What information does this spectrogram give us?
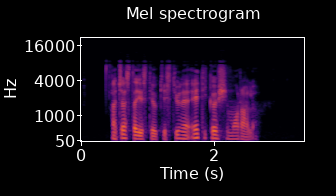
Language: Romanian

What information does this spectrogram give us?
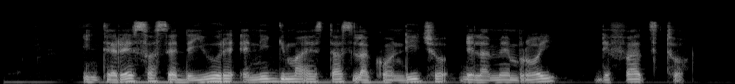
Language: Esperanto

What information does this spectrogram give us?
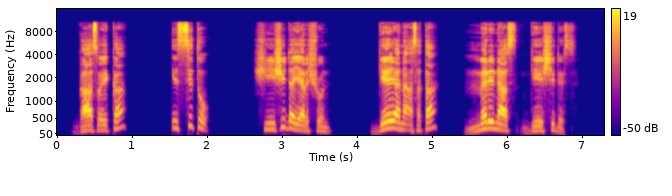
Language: Gamo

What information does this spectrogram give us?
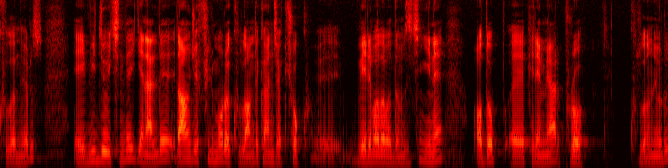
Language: Turkish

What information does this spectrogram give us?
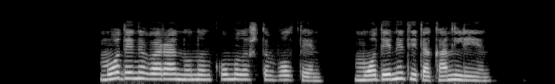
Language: Mari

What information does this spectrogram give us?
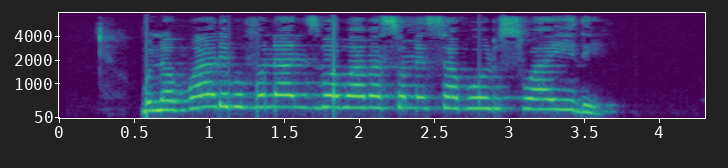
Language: Ganda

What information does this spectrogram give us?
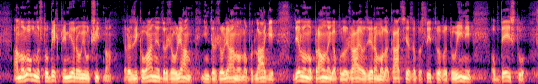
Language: Slovenian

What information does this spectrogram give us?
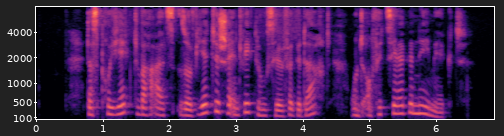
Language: German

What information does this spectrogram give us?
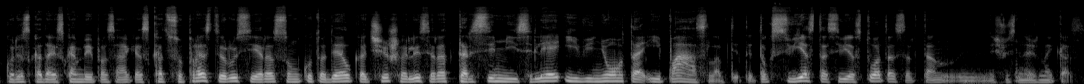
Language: Lithuanian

